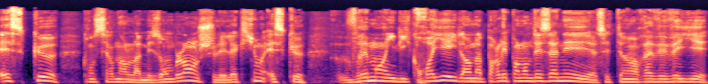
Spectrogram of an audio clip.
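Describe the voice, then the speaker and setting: Against a quiet background, a man with a fairly high pitch speaks at a moderate pace with ordinary pitch variation and very even loudness, in a dry, close sound with no echo. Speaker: radio host. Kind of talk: scripted narration; true-crime documentary narration. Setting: studio. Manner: grave, dramatic, measured storytelling tone; suspenseful, crisp narration.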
